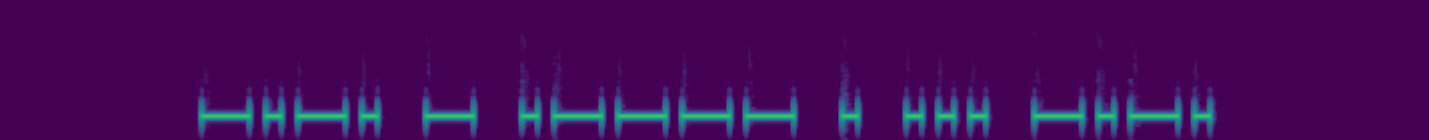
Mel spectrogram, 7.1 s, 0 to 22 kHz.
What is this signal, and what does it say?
Morse code, heard as a keyed tone, about 16 wpm, 700 Hz. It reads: CT1ESC
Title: DXCC-100 Call Signs - 6 Characters - Repeated 2x - 15wpm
